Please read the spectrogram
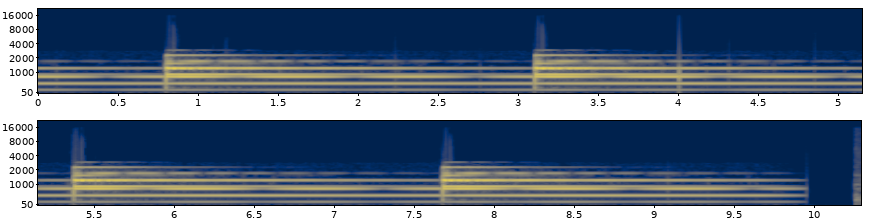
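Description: A single church bell tolling at a slow, even pace: four strokes about every two and a quarter seconds. Each stroke rings on with a deep hum under it until the next, and the ringing cuts off suddenly at the end.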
